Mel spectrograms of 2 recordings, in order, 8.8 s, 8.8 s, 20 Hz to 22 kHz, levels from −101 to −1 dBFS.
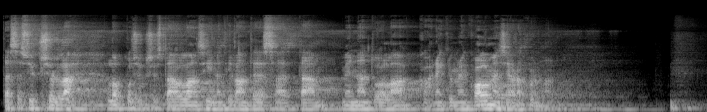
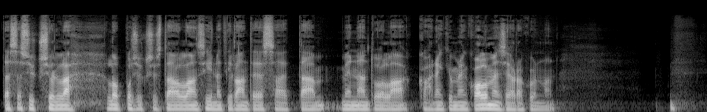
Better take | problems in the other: second | room echo; slight; dies away in 2.1 s // off-mic speech; somewhat distant

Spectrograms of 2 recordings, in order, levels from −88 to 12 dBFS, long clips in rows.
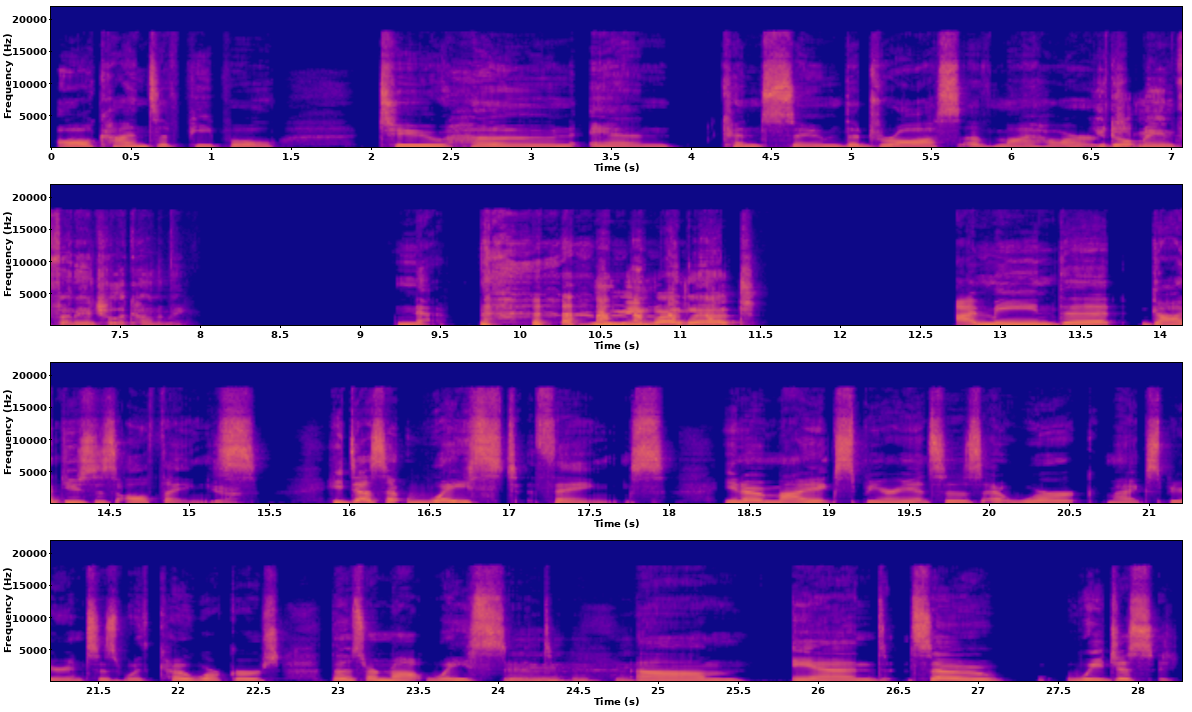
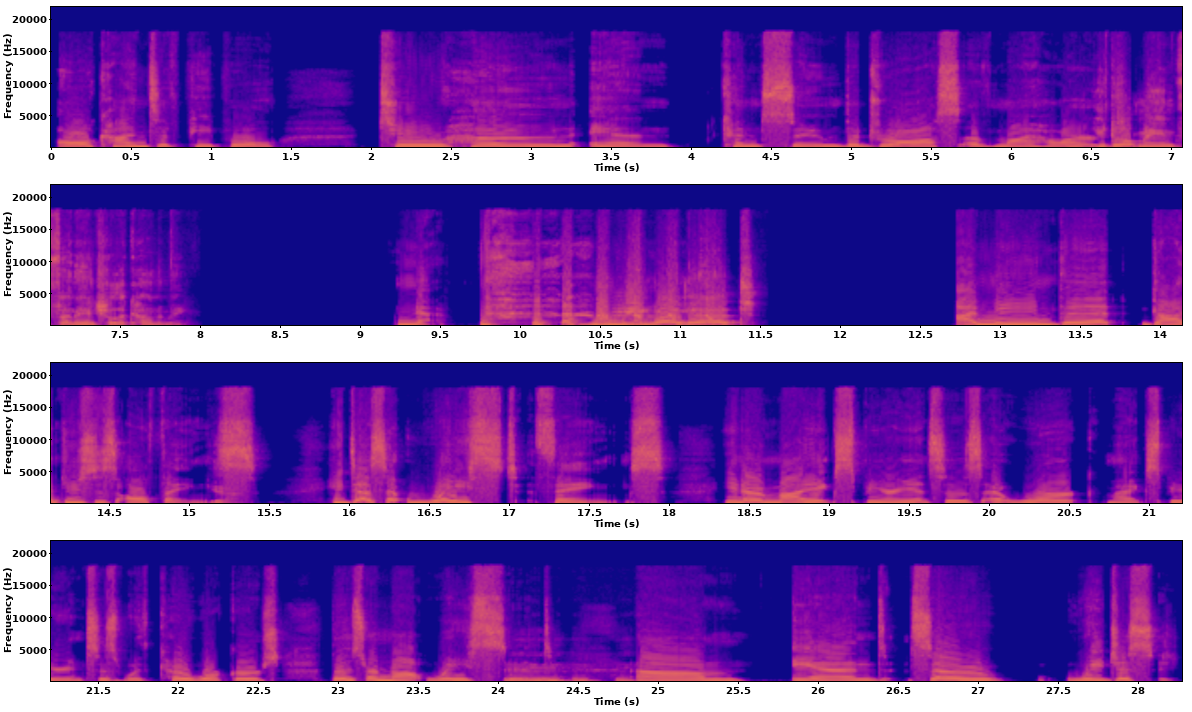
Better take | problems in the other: first | distortion; heavy; 16% of the sound clipped

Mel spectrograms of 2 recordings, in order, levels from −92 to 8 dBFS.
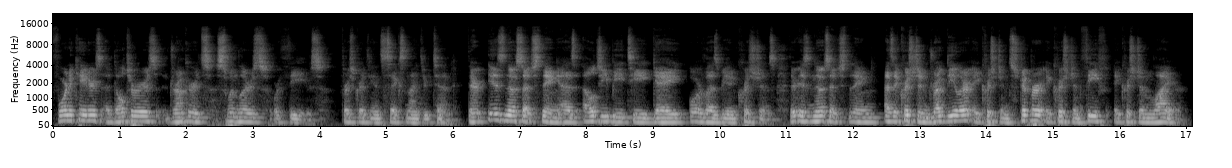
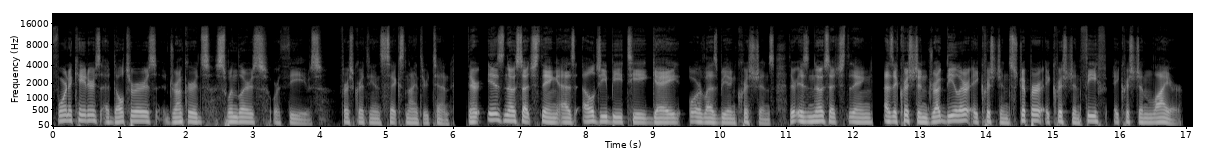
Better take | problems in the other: second | room echo; slight; dies away in 0.3 s // off-mic speech; far

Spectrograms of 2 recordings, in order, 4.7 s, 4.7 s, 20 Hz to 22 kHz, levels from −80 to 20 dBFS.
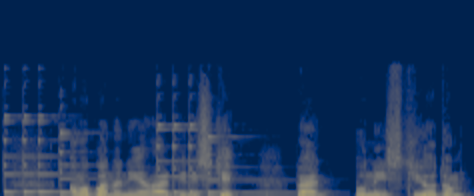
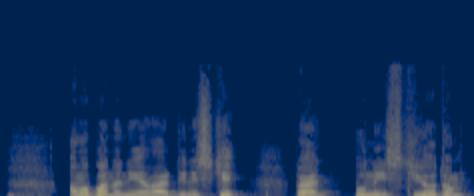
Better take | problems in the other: second | doorbell; noticeable; until 2.5 s; peak 9 dB below the speech

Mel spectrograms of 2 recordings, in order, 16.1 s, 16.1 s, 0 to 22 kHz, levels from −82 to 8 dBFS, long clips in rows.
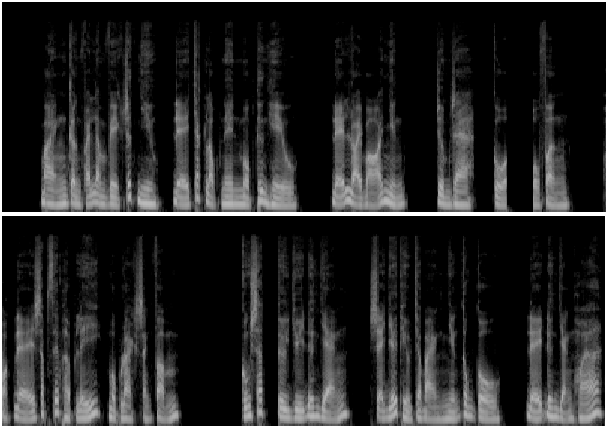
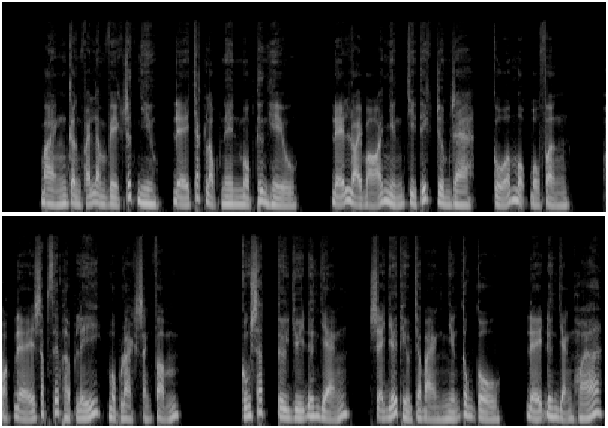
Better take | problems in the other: second | audio cutting out; at 5.5 s and at 6.5 s

